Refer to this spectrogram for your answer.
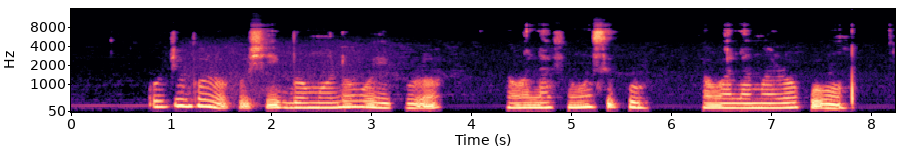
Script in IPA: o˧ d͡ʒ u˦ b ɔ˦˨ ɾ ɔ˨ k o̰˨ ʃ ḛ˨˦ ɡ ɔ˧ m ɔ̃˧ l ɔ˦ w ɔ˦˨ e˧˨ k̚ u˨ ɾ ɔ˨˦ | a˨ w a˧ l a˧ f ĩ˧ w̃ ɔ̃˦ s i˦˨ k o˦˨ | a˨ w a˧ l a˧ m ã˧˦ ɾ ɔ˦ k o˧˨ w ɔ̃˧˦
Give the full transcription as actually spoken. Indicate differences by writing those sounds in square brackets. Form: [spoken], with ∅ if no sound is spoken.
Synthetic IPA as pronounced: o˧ d͡ʒ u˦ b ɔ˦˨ ɾ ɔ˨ k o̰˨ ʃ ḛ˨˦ [ɡ͡b] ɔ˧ m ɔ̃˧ l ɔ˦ w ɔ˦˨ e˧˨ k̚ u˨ ɾ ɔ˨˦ | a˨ w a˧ l a˧ f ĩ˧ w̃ ɔ̃˦ s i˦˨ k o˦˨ | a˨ w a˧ l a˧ m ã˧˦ ɾ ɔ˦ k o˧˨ w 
